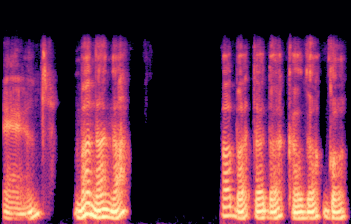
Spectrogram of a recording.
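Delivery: ma, na, pa, ba each clipped and separate; consonant demo. Shown as a demonstration. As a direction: sound out each consonant with a vowel. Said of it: "this is the combined phonemic inventory".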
